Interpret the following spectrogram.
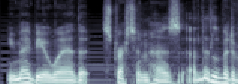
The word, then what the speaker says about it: Streatham: But the architecture remains A local joke about strutum used by those who would laughingly like to give it heirs and graces is that it's not pronounced strutum but centriam.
